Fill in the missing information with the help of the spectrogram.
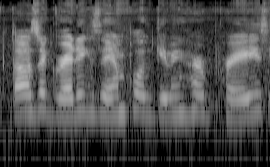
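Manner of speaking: normal talking voice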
